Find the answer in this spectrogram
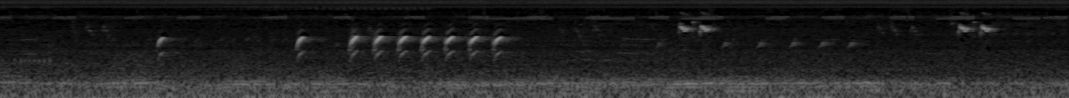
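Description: A bird calling: one short note, then a quick run of about eight sharp, evenly spaced notes, and later two pairs of higher notes with a few faint ones between.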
